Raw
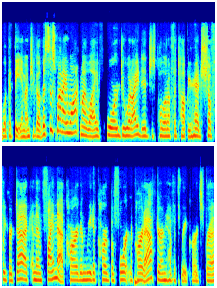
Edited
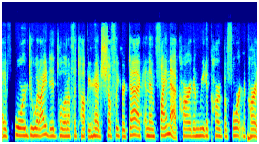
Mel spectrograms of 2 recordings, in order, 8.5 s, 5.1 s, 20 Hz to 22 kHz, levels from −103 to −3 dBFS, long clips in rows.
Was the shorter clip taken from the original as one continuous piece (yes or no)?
no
